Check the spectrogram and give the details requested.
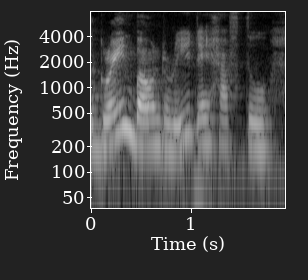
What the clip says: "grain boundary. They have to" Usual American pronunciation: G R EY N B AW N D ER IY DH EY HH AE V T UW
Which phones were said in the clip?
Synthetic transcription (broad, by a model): G R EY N B AW N D ER IY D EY HH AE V T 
